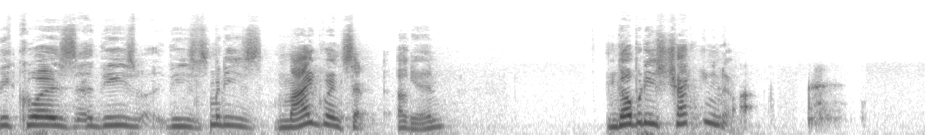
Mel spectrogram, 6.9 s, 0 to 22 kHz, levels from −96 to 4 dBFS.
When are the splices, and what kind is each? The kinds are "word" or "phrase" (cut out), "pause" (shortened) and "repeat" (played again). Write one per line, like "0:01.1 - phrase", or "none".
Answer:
0:01.6 - word
0:03.1 - word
